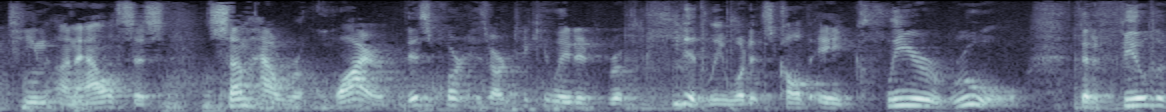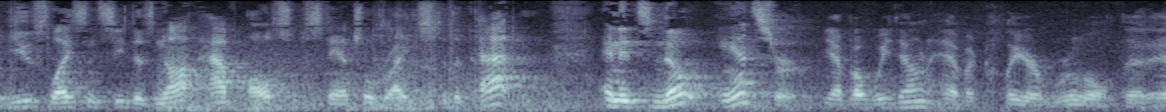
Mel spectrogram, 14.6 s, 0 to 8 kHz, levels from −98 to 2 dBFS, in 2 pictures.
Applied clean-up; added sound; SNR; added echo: none; Fart + Thunder / Rain; 14 dB; none.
